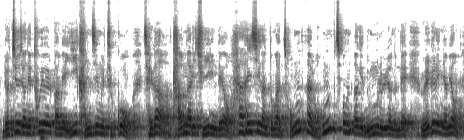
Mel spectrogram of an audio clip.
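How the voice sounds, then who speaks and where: A man's voice: fairly high pitch, expressive, moderate pace, hardly any pauses, warm tone. A man preaching an earnest sermon as pastor, acting out prayers and God's replies. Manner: earnest, acts out dialogue with God. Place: church sanctuary. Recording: echoey church hall.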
